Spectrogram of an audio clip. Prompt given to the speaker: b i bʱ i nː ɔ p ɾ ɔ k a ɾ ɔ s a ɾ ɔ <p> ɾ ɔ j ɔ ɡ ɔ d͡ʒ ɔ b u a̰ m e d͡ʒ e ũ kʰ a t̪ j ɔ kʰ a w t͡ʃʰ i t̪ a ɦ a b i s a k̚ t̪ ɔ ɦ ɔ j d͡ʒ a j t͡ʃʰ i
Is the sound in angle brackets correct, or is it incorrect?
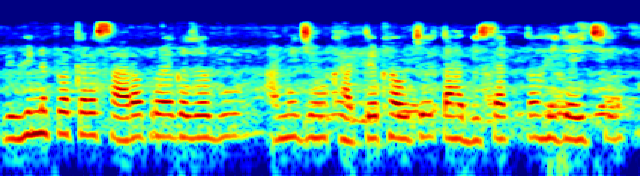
correct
